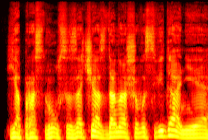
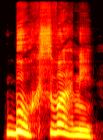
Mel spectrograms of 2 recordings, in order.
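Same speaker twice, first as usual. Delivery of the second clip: put-on higher, lighter girlish voice for Nastenka; Nastenka's voice; 11 semitones higher than usual. A narrator's reading. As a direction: voice the young woman, tender and open. (голос Настеньки, выше и легче)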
